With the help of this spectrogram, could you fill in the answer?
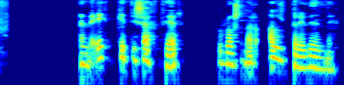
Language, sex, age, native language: Icelandic, female, 50-59, Icelandic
